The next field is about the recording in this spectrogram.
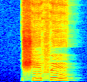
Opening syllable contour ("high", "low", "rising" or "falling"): high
